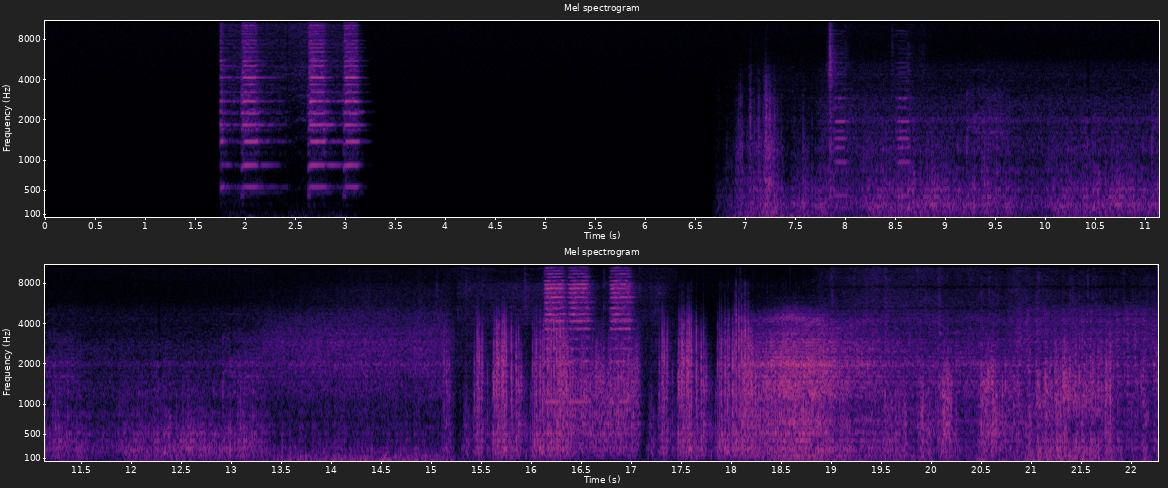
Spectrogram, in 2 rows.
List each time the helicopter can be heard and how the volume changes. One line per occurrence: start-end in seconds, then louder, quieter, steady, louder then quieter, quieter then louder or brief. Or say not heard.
18.1-22.2 quieter.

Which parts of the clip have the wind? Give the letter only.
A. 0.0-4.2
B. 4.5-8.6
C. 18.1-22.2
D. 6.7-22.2
D.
